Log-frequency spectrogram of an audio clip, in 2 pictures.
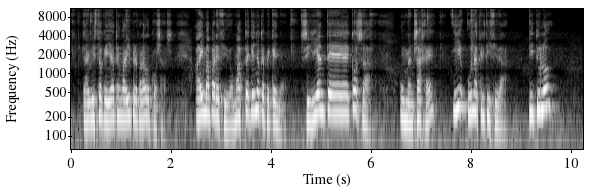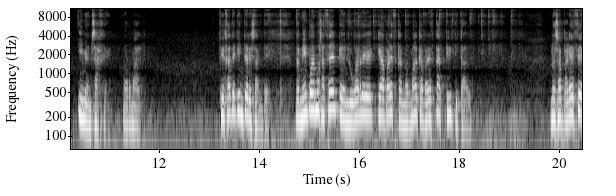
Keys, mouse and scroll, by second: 0.0-1.1 typing, 2.2-2.5 typing, 5.7 space, 6.0 shift+', 7.1 Right, 8.0 Return, 8.9-9.4 typing, 11.5 click, 12.0 click, 13.1 click, 15.2 ctrl+p, 15.8-19.2 typing.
